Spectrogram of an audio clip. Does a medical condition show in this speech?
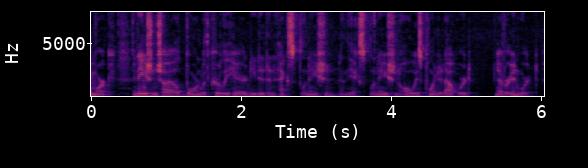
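No.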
